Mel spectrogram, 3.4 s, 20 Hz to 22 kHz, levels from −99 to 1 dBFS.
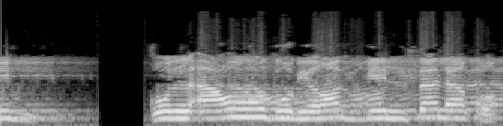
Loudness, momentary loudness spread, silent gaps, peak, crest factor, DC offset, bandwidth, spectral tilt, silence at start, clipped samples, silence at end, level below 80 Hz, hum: -13 LUFS; 9 LU; 0.68-0.95 s; 0 dBFS; 14 dB; 0.4%; 6.4 kHz; -7 dB/octave; 0 s; under 0.1%; 0 s; -52 dBFS; none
